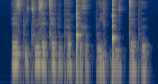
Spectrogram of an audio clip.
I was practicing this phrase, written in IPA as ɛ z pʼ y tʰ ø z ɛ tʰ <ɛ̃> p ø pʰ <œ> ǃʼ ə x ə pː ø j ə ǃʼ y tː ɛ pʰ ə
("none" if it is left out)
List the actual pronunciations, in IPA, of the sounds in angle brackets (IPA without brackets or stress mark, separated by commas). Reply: ɛ, œ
